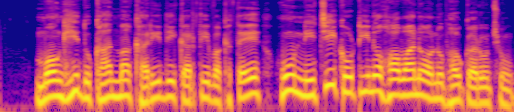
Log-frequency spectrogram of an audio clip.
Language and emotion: Gujarati, fearful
